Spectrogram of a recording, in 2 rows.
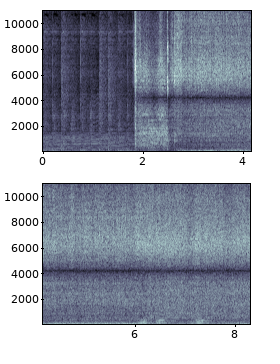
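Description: Background music at first; then, about two seconds in, a 1966 Dodge Coronet's rebuilt 440 V8 is started with a short burst of cranking and catches into a steady, deep idle. Near the end it is revved briefly a couple of times, the pitch rising and falling each time.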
